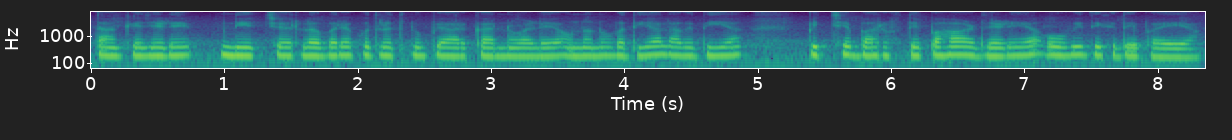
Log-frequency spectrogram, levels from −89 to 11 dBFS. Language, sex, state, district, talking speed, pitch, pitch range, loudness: Punjabi, female, Punjab, Kapurthala, 200 wpm, 195 Hz, 190-205 Hz, -17 LUFS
